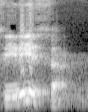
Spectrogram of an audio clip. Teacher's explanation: na Espanha, galera, o C, no caso, la C, é pronunciado com a língua no meio dos dentes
